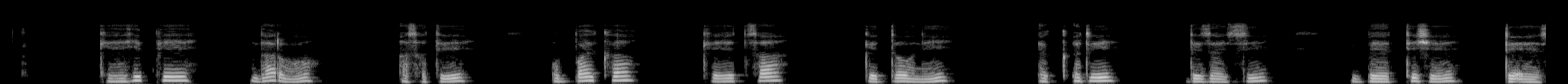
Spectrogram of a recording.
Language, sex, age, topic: Gamo, male, 25-35, government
